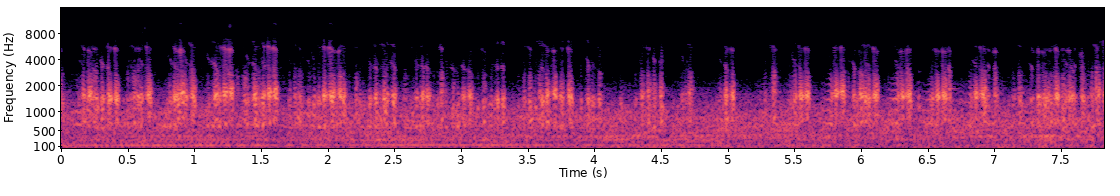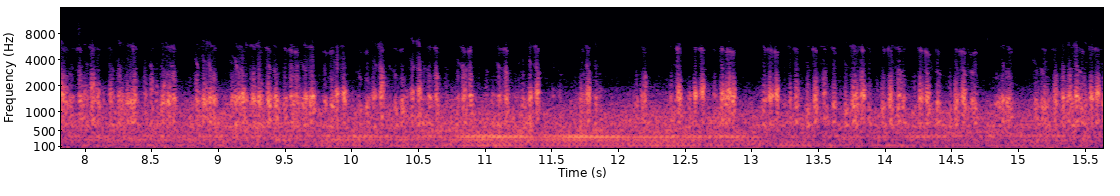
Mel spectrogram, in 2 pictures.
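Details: Wood frogs in a courting chorus, a continuous, busy stream of short hoarse clucks from many callers, rapid and steady throughout with no pauses, over a faint low hum.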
